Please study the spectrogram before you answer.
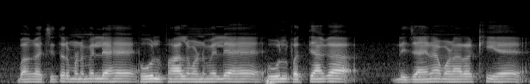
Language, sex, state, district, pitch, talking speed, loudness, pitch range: Marwari, male, Rajasthan, Churu, 125 Hz, 205 wpm, -19 LUFS, 125-130 Hz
